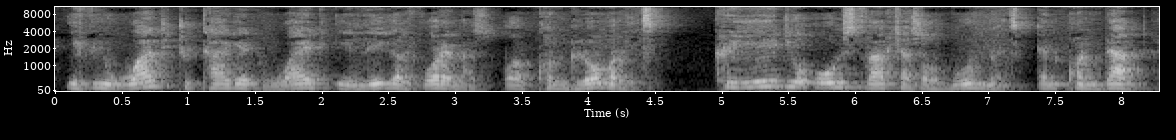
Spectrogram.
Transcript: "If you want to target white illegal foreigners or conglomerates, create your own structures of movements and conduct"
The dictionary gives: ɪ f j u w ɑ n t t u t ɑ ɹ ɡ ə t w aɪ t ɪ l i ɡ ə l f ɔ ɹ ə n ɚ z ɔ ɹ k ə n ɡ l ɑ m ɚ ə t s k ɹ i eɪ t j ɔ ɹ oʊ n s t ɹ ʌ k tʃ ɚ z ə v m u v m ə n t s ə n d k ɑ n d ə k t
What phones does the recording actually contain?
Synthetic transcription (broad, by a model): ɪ f j u w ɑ n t t u t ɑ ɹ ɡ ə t w aɪ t ɪ l i ɡ ə l f ɔ ɹ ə n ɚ s ɔ ɹ k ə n ɡ l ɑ m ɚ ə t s k ɹ i eɪ t j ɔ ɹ oʊ n s t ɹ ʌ k tʃ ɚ s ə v m u v m ə n t s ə n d k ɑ n d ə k t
